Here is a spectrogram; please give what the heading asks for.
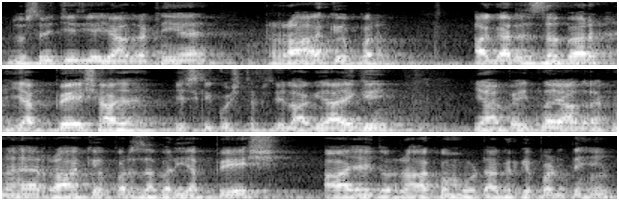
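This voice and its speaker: A man teaching Quran recitation in a patient way, spelling out words slowly, syllable by syllable. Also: medium pitch, level tone, darkish tone. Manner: patient, drawn-out syllable-by-syllable drilling. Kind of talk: tajweed lesson, spelling out words. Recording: long hall reverb.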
